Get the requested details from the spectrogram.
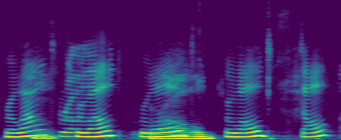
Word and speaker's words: Roald Dahl: Other in new news, Taika Waititi is reimagining Ronald Dahl's Worlds for Netflix. So if you don't know, or I pronounced that wrong. Roald Dahl.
